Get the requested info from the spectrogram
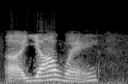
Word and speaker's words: Yahweh: Now, the word we were talking about, Yahweh, Yahweh, if you notice, the real word is to be spoken as a breath. Like you go, that's his name. You cannot pronounce Y-H-W-H. So what people have done was they put the A and the E in there. Amen. So it's so to say Yahweh. But when you say his name, it's like a breath.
